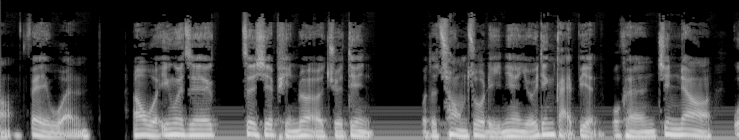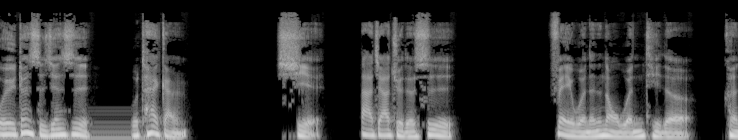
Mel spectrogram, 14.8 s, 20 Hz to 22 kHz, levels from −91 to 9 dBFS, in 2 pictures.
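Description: Speech, carrying mains hum from 1.65 to 9.20 s: a steady 60 Hz tone about 20 dB below the speech, coupled in from a ground loop or nearby transformer. Unlike broadband rumble, it holds one fixed pitch throughout.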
